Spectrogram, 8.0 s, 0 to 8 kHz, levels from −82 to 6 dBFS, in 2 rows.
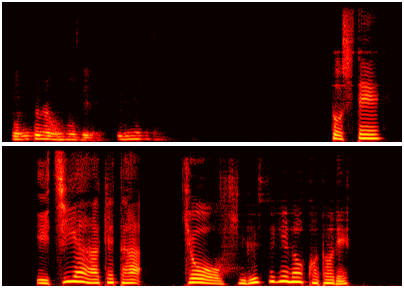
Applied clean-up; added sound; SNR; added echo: neural mask model DeepFilterNet 3.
